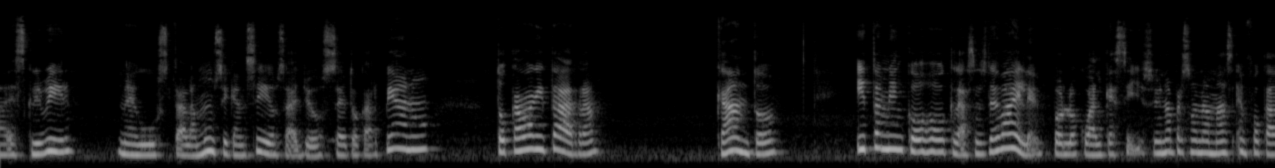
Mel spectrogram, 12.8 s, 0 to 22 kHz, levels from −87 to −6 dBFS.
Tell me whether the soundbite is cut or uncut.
cut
